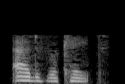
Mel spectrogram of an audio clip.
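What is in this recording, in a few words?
"advocate", English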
